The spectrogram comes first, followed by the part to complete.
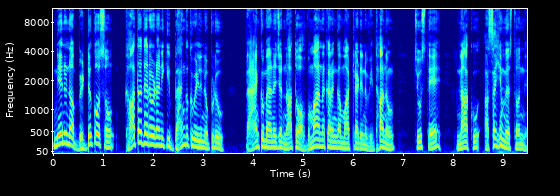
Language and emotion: Telugu, disgusted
